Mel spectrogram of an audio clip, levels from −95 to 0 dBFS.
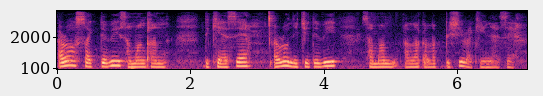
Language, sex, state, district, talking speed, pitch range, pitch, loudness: Nagamese, female, Nagaland, Kohima, 155 wpm, 165-200 Hz, 175 Hz, -18 LUFS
